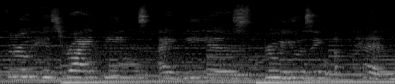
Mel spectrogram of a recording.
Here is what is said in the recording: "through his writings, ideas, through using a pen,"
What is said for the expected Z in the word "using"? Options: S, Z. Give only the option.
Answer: Z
